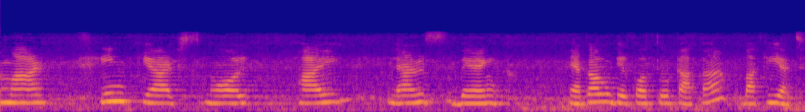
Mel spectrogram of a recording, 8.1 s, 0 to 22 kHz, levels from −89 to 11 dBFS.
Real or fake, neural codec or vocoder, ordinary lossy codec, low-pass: fake; codec, 16 kHz, 2 kbps, FunCodec, trained on Chinese and English, 25 frames a second; none; none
